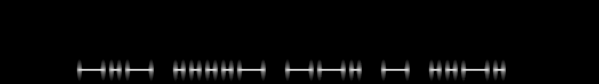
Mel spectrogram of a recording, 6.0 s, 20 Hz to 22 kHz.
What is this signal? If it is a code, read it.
Morse code, heard as a keyed tone, about 15 wpm, 700 Hz. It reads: K4GTF
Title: USA Call Signs - 5 Characters - 2x Character Spacing - 15wpm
